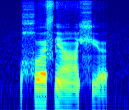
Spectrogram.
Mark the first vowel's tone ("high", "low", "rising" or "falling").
high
